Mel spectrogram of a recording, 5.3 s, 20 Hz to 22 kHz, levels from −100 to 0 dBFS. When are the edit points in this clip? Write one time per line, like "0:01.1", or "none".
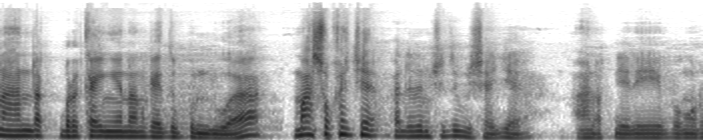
0:02.1
0:04.2

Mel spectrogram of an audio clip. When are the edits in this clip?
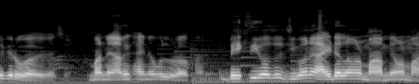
0:02.1

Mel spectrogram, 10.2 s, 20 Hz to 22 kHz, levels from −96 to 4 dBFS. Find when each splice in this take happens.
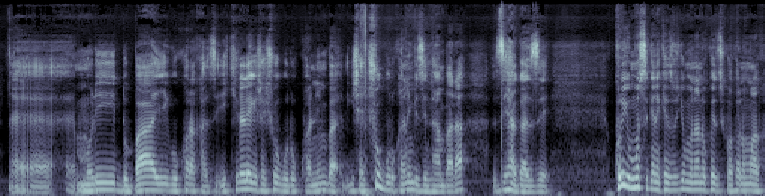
none

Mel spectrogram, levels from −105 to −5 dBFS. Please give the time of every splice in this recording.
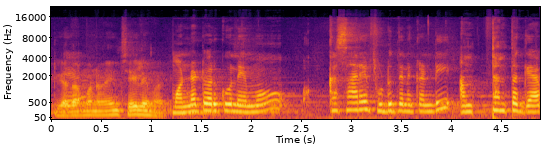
0:01.1

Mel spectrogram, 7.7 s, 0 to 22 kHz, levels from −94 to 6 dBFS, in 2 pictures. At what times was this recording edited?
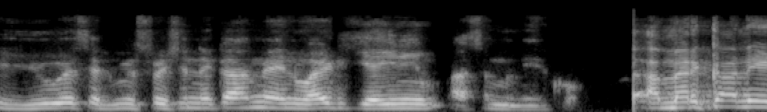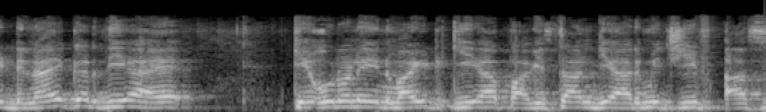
0:03.2

